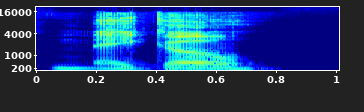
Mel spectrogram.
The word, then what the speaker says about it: Mako: Princess, I think her name is pronounced Mako. It's M-A-K-O.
